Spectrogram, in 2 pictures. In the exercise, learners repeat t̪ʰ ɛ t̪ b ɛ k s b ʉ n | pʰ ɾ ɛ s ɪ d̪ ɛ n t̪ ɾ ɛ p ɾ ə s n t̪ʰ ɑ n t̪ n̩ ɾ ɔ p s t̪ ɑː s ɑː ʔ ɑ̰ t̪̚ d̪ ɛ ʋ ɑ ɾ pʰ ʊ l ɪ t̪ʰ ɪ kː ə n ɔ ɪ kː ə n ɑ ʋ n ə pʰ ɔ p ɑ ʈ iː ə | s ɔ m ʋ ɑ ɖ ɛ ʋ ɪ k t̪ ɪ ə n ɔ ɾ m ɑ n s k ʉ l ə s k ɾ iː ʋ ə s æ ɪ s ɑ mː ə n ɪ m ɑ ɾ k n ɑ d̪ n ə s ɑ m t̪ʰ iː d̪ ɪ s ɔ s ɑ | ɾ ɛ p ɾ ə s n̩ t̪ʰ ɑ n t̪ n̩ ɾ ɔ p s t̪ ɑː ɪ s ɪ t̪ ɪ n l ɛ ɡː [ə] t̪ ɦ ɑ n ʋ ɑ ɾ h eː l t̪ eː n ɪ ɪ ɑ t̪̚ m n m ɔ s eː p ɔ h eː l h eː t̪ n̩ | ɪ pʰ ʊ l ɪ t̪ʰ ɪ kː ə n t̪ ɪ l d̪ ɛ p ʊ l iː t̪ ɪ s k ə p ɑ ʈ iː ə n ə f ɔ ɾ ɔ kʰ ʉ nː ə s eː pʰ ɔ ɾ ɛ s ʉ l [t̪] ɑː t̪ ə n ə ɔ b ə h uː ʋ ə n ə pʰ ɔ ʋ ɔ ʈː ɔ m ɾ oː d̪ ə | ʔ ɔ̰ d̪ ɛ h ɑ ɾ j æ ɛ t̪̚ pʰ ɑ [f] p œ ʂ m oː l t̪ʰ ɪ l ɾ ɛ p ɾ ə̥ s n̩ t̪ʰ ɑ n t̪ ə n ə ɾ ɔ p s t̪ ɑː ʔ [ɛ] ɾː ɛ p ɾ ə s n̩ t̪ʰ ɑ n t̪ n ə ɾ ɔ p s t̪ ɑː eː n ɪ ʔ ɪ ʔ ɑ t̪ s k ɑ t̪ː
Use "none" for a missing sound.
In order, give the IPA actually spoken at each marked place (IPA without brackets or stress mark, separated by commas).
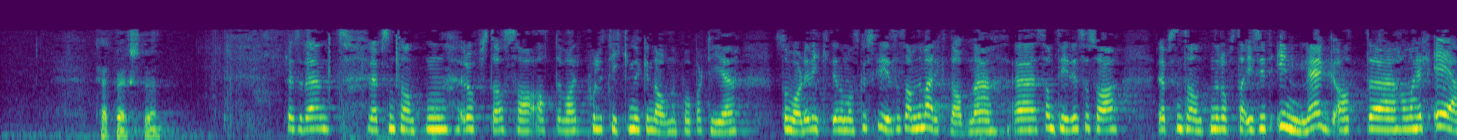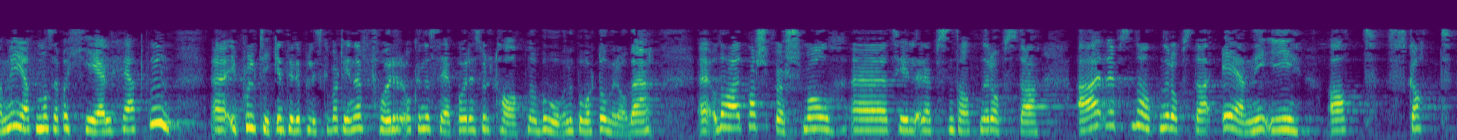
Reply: ɑ, t̪ʰ, ʂ, æ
